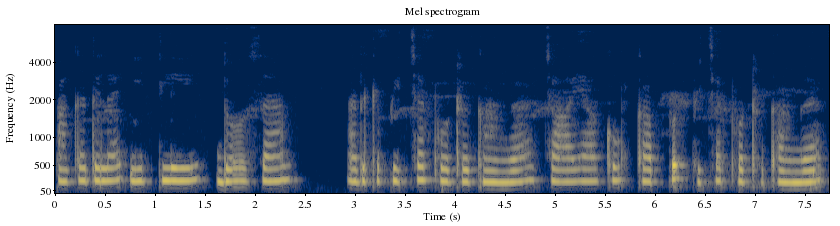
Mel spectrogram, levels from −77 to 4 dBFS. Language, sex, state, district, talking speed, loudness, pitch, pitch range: Tamil, female, Tamil Nadu, Kanyakumari, 75 wpm, -20 LUFS, 220 Hz, 210-230 Hz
